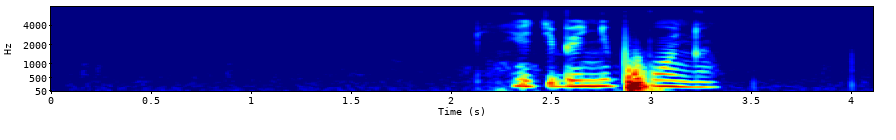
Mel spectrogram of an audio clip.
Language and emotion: Russian, sad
